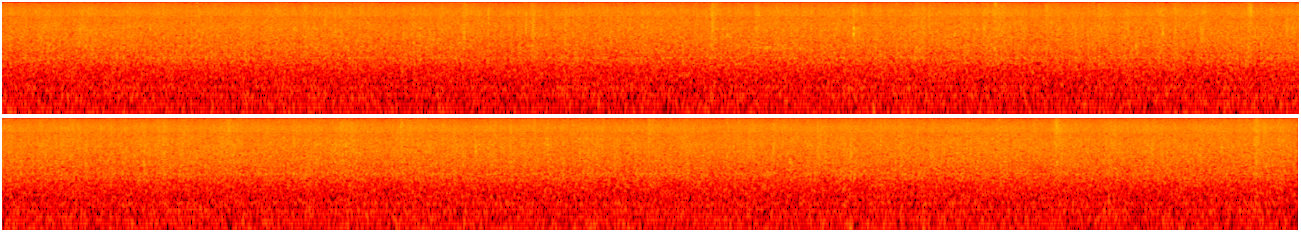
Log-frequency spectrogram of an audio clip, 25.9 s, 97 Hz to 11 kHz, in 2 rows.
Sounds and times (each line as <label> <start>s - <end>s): Rain on tin roof 0.0s - 25.9s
